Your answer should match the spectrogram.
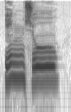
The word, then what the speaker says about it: امشوا: إذن امشي، فلما امشي نزيد لها واو الجماعة، لا يتأتى أن نقول امشوا امشوا، بل نضم الشين، لسنا نحن بل العرب كانوا هكذا يفعلون، يضمون الشين من أجل مجانسة واو الجماعة، وهذا أسهل عليهم في النطق، فيقولون امشوا امشوا، فتبقى همزة الوصل مكسورة، الشين مضمومة من أجل مجانسة واو الجماعة، وهمزة الوصل في الأول مكسورة.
